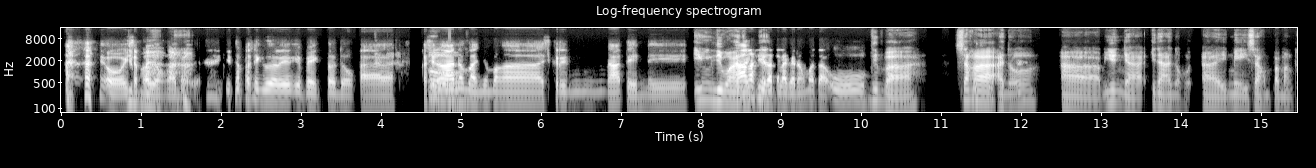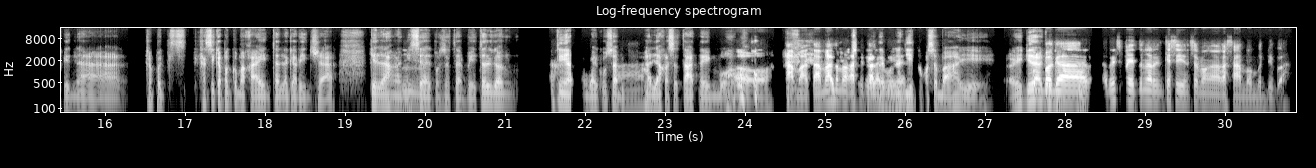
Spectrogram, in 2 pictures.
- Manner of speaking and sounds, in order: laugh; other background noise; laugh; cough; laugh
- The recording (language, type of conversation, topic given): Filipino, unstructured, Ano ang masasabi mo tungkol sa labis nating pagdepende sa teknolohiya?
